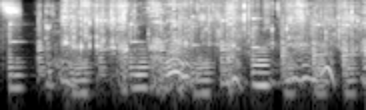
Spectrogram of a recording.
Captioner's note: crunch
